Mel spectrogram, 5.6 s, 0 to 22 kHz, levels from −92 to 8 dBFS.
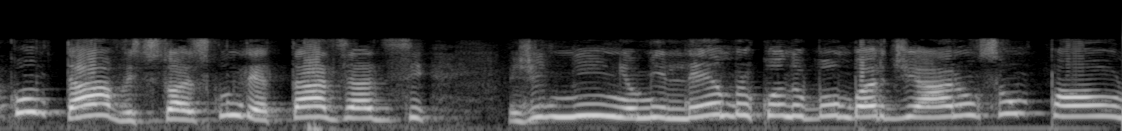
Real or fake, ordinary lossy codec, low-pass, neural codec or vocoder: real; AAC, 48 kbps; 7.2 kHz; none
